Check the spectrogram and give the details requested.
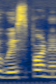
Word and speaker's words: whisper: WH일 때 보통 H 소리 사라져서 whisper라고 소리 많이 냅니다. Whisper보다는 whisper.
